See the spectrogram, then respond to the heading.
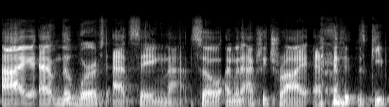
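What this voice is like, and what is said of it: Usual voice. Nothing is said of it.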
